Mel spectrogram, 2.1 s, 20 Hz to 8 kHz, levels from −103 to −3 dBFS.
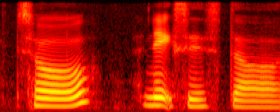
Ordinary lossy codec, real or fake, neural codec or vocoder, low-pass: none; real; none; 7.2 kHz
